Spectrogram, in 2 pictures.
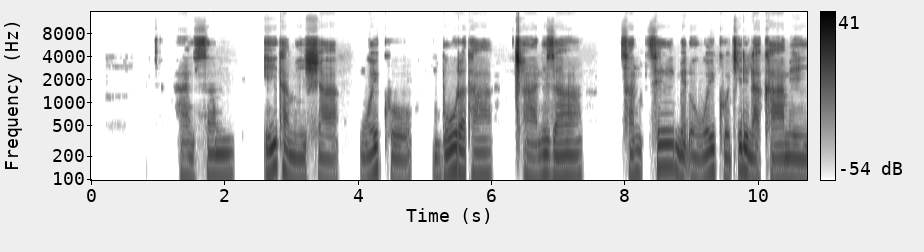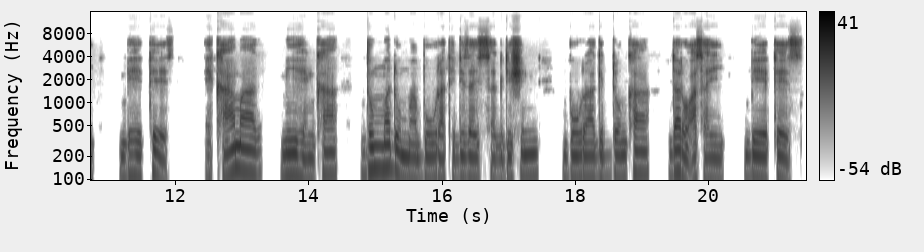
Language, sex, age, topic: Gamo, male, 18-24, government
